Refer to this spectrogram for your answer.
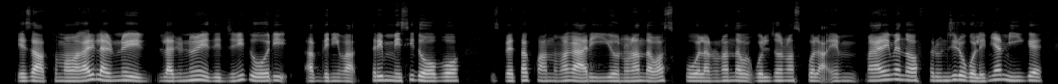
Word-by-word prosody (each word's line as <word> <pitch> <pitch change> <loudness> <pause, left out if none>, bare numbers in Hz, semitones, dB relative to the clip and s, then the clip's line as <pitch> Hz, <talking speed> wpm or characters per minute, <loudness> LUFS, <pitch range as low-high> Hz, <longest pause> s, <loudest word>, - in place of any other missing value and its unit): Esatto, 170 0 +1
ma 165 - -2
magari 165 +5 +5
la 210 -5 +6
riunione 180 -4 +2
la 165 0 +1
riunione 180 +3 +1
dei 160 -1 -4
genitori 175 +1 -1 0.2
avveniva 160 -1 -2
3 190 0 +2
mesi 185 +1 -3
dopo 175 -2 +1 0.3
rispetto 170 +2 -2
a 185 - -1
quando 170 -3 -5
magari 165 -2 +2
io 165 0 -1
non 160 0 -3
andavo 165 -2 +1
a - - +2
scuola, 170 -3 -2
non 155 +2 -9
andavo 175 -2 -1
quel 165 0 -3
giorno 175 0 -2
a 175 - -2
scuola 175 0 -3
e 165 - -4
magari 175 +5 +2
mi 230 - +2
andavo 195 -4 +1
a 185 - -5
fare 185 -1 -6
un 180 - -5
giro 210 +2 +1
con 170 -3 +1
le 155 0 -2
mie 210 +4 +1
amiche, 185 -4 0
170 Hz, 225 wpm, -22 LUFS, 165-185 Hz, 0.3 s, la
